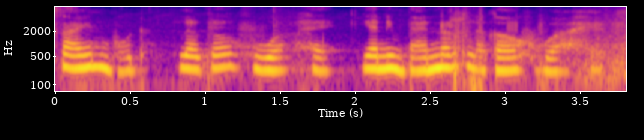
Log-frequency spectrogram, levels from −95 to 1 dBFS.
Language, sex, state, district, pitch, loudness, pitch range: Hindi, female, Bihar, West Champaran, 250 Hz, -14 LUFS, 230-260 Hz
